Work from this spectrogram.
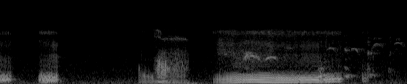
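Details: Mini Boxer female asleep and dreaming indoors, filmed on a digital camera: brief snuffling breaths, then a drawn-out, rough, low harmonic snore lasting about a second, followed by quieter sniffing.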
